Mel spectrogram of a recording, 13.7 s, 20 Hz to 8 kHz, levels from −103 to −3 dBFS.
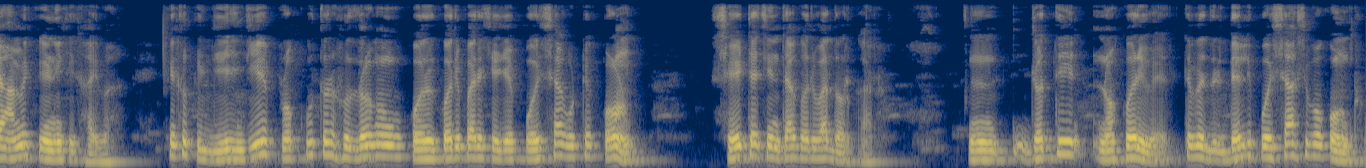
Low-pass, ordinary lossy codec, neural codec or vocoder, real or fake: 7.2 kHz; none; none; real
